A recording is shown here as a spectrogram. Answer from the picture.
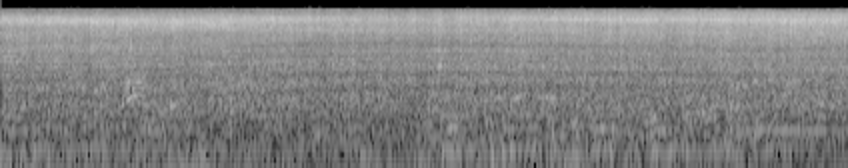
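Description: Outdoor town-square ambience heard from above: a steady, even noise with faint voices and vehicle engines in the distance.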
